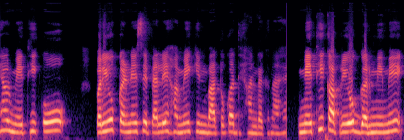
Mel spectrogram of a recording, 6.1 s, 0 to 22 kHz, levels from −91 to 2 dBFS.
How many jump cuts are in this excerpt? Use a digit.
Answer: 1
